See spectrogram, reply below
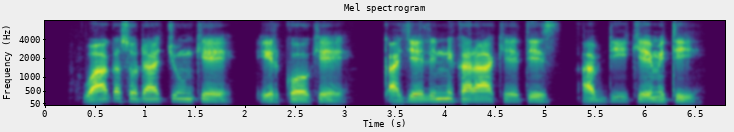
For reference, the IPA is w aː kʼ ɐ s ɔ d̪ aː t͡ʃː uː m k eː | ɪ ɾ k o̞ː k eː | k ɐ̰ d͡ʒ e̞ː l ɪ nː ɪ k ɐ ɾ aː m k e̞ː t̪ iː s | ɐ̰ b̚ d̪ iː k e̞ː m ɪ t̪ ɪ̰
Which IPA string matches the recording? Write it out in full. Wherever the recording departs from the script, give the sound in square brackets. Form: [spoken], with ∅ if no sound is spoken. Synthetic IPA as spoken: w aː kʼ ɐ s ɔ d̪ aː t͡ʃː uː [ŋ] k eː | ɪ ɾ k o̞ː k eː | [kʼ] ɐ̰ d͡ʒ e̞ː l ɪ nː ɪ k ɐ ɾ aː [∅] k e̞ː t̪ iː s | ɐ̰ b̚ d̪ iː k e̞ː m ɪ t̪ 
